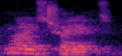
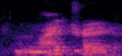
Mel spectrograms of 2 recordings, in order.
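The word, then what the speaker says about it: Maitreya: Matraa Maitraa.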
